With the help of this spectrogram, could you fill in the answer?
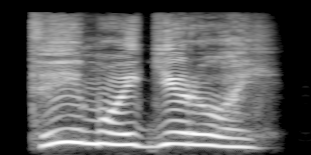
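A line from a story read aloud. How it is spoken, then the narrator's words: Moaning with anticipation. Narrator (Russian): Светка даже застонала от предвкушения сочного жаркого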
